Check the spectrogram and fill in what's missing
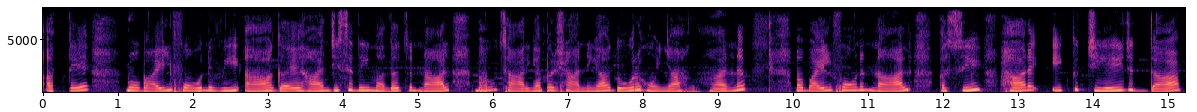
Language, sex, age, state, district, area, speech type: Punjabi, female, 18-30, Punjab, Jalandhar, urban, spontaneous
